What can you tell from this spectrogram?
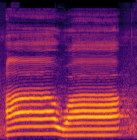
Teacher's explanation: یہ کھڑی زبر، کھڑی زیر اور الٹا پیش یہ مدہ کے ہیں، ایک الف کے برابر ان کو لمبا کیا جائے گا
